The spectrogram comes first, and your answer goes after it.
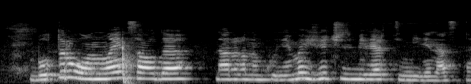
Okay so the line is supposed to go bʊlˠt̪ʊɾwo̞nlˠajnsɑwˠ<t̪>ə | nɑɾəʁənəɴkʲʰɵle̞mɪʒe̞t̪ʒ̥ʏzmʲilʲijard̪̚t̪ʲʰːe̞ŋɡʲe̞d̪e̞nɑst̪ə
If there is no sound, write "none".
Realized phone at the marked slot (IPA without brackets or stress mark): d̪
